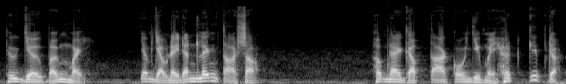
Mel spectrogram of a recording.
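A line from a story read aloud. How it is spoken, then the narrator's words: Shout. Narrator (Vietnamese): thầy Quân quát lên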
